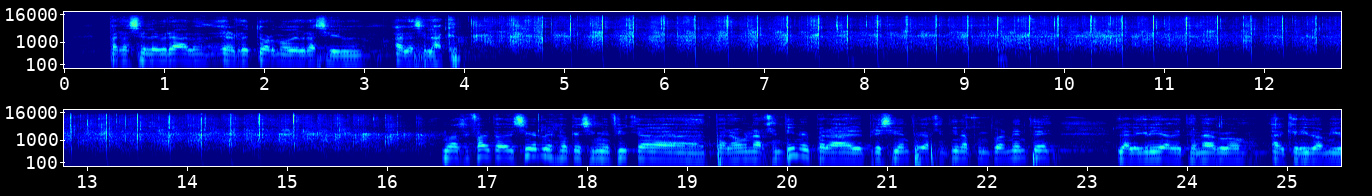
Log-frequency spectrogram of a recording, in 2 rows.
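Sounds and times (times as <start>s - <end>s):
speech: 0.5s - 4.3s, 16.6s - 25.5s
applause from a large crowd: 4.0s - 16.6s.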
